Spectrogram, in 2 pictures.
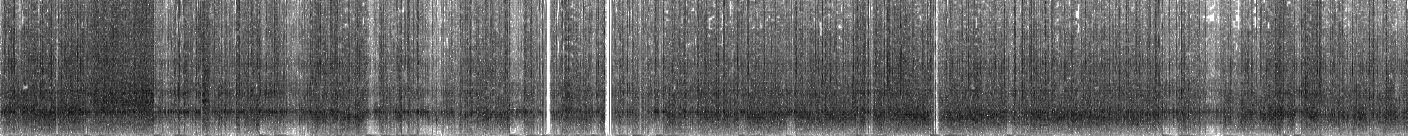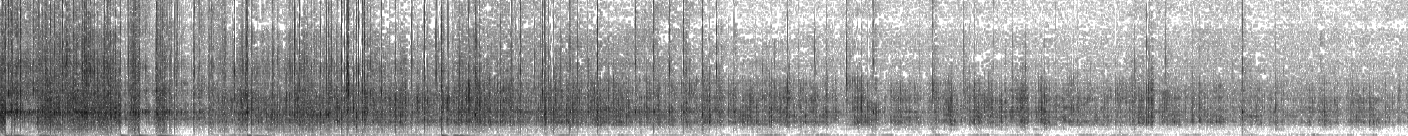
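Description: Rain falling: a dense crackling patter of drop hits, steady at first, then thinning and growing quieter over the last ten seconds or so.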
